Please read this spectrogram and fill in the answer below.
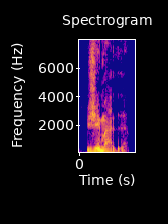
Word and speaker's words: Jamal: cravate louée pour une bouchée de pain à Jamal, prononcé Gémal, un vieillard du village qui avait été représentant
